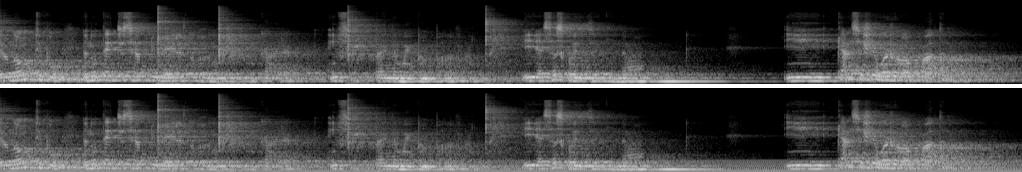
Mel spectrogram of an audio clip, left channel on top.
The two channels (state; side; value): noise; right; hum, 11 dB below the sound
